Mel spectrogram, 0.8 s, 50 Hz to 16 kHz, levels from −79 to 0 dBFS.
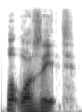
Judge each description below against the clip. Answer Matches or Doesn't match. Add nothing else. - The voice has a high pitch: Doesn't match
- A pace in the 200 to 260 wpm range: Matches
